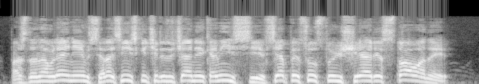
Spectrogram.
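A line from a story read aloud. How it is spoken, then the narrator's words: Loud barked command. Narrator (Russian): один из них гаркнул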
